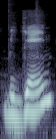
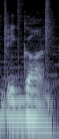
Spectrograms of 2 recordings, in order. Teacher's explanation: Pour la prononciation de ces deux-là, le passé, c'est dans le nez, began. L'autre, c'est dans la gorge, begun.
